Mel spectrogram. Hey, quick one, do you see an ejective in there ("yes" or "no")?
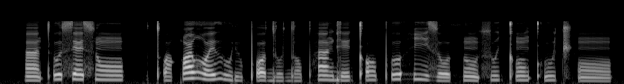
yes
